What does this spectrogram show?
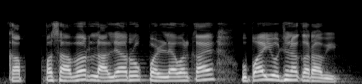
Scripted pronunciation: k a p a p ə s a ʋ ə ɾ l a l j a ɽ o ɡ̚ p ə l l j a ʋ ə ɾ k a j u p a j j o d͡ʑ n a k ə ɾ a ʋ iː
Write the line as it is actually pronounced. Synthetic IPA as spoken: k a p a p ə s a ʋ ə ɾ l a l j a ɾ o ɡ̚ p ə ɽ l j a ʋ ə ɾ k a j u p a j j o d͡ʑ n a k ə ɾ a ʋ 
